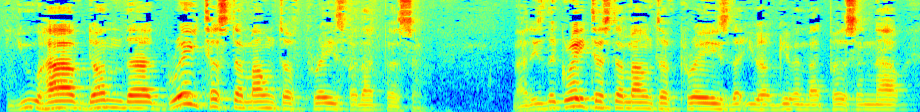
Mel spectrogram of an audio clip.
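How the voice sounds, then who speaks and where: A man teaching an Islamic lesson, reading out text and explaining it deliberately, with emphatic repetition and rephrasing. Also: a little high, darkish tone. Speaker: religious teacher.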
